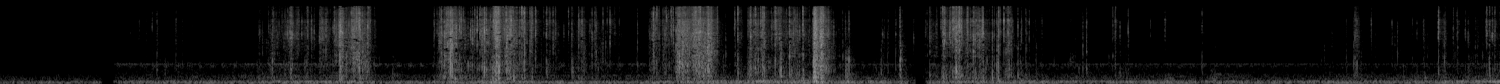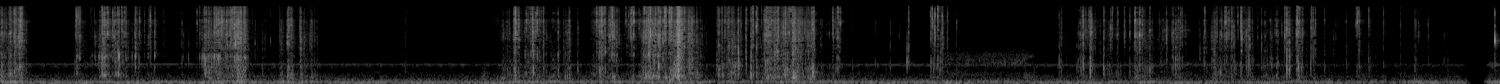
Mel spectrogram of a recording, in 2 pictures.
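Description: Clear plastic bags around Pop It fidget toys crinkling in irregular bursts as the bagged toys are picked up, moved and laid out.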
